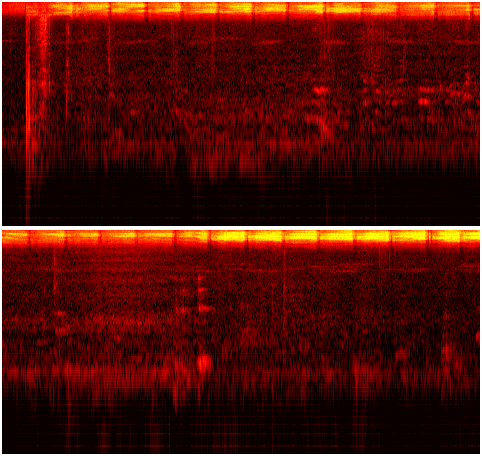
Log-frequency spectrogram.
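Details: Night cricket near a home producing a shrill, high trill that pulses in rapid surges and grows louder toward the end, with scattered soft knocks and rustles in the background.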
